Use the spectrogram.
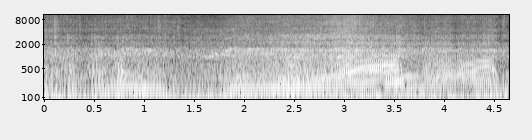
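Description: Revving Bajaj Pulsar NS200, a 2020 BS6 bike, its engine whine sweeping up and down in repeated throttle blips, loud and close, with no voices.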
